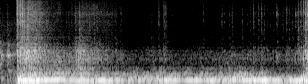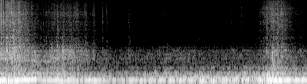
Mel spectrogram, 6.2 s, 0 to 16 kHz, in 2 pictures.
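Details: 1999–2004 Mustang GT V8 just fitted with headers and X-pipe, cat-back not yet installed: three sharp throttle blips over a deep V8 rumble rising and falling cleanly, no rattles or ticks; normal, healthy exhaust note.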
